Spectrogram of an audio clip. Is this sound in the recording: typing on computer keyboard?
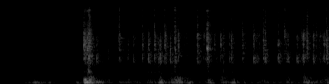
yes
